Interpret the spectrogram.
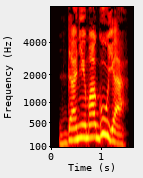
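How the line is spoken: Angry, resigned bark. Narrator (Russian): рявкнул в ответ Полынь зло, обреченно

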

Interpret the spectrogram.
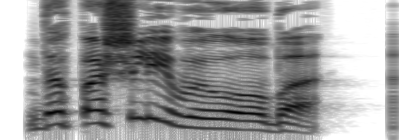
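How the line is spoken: Cheerful. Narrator (Russian): радостно сказал

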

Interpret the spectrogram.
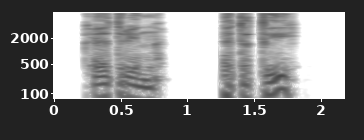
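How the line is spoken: Whispered. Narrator (Russian): раздался шепот

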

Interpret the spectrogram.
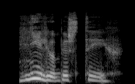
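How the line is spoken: Snort. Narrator (Russian): фыркнула я

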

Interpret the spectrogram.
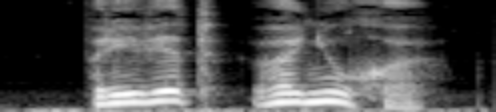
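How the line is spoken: Mumbled. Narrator (Russian): пробормотал Стефан

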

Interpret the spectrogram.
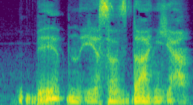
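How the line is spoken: Whisper. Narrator (Russian): Прошептал

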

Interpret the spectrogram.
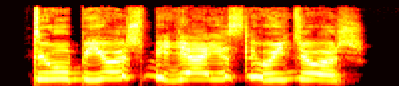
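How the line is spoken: Sobbing. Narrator (Russian): рыдает Адам

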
